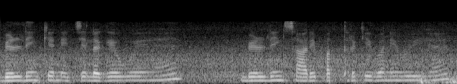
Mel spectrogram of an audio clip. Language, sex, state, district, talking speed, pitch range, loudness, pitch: Hindi, male, Chandigarh, Chandigarh, 170 wpm, 180-190 Hz, -18 LUFS, 185 Hz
